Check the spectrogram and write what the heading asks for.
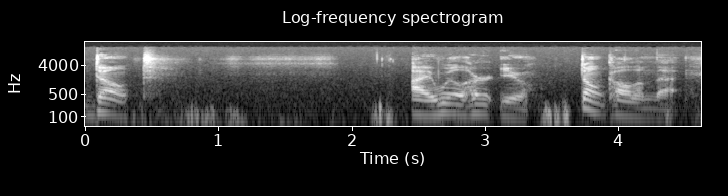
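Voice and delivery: low, restrained warning; quiet threat. Acted. Protector warning villagers who insult the child, quietly menacing.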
